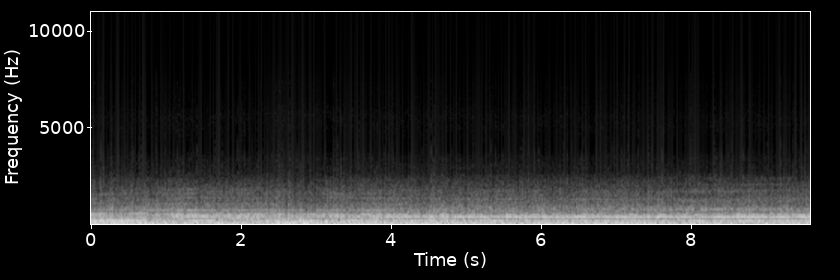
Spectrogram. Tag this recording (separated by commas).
Motorcycle, Car, Vehicle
